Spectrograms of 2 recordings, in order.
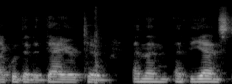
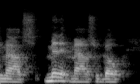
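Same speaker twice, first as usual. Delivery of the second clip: ordinary talk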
